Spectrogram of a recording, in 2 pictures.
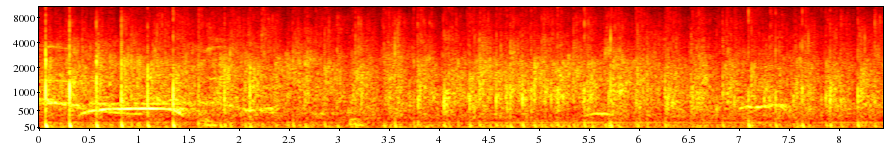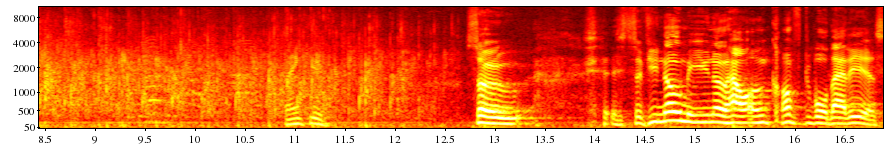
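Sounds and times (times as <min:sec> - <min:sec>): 
audience applause: 0:00.0 - 0:13.0
speech: 0:11.0 - 0:11.4, 0:12.8 - 0:13.4, 0:14.1 - 0:16.8.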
